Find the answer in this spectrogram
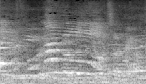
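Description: A young child's high voice, talking or vocalising without clear words.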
